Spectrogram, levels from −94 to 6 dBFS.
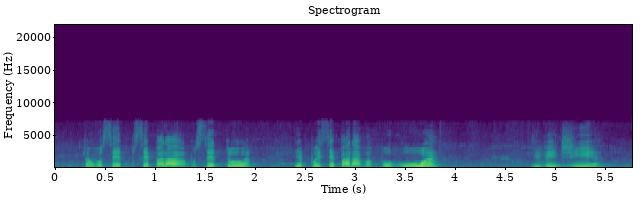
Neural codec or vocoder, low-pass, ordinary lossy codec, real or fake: none; 7.2 kHz; none; real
